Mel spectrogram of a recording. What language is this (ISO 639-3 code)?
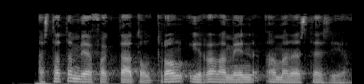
cat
